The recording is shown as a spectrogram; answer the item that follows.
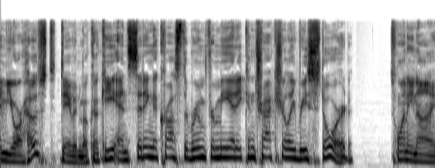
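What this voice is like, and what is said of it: Usual voice. Nothing is said of it.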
